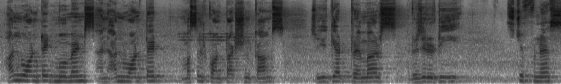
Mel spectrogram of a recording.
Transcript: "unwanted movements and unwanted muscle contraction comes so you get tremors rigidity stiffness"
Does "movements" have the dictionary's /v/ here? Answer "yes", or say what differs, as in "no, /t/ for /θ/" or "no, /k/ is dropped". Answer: no, /v/ is dropped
